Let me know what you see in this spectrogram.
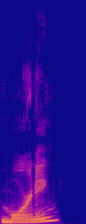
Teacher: the sound should go down gently, calm and smooth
